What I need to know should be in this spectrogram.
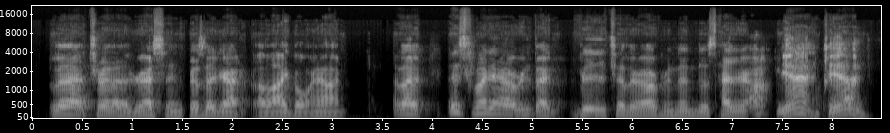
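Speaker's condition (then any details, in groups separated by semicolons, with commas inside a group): Cerebral palsy; caused by stroke at birth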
